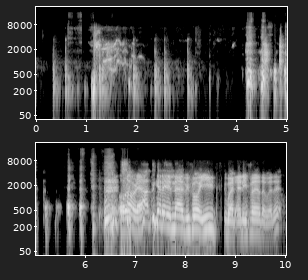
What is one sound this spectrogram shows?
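A middle-aged man laughs heartily over an online call.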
